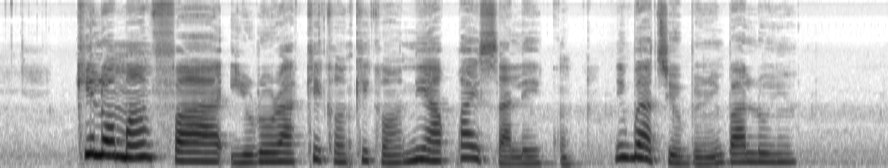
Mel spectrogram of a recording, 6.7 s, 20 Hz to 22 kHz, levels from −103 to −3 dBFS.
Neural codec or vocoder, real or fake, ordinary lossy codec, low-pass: none; real; none; none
